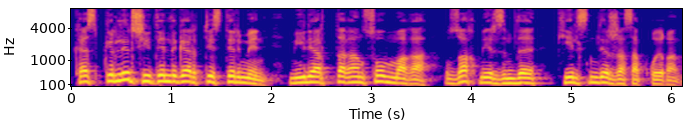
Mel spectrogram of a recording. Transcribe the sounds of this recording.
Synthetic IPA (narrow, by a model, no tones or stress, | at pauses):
kʲʰæsɪ̥p̚kʲe̞ɾle̞ɾʃe̞t̪̬e̞ld̪ɪk̬ʲæɾɪp̚t̪e̞st̪e̞ɾme̞nmilʲˠijard̪ːɑʁɑnso̞mːɑʁɑʊzɑqme̞ɾzɪmd̪ɪkʲʰe̞lɪsɪmd̪e̞ɾʒɑsɑp̚qʰo̞jʁɑ̰n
